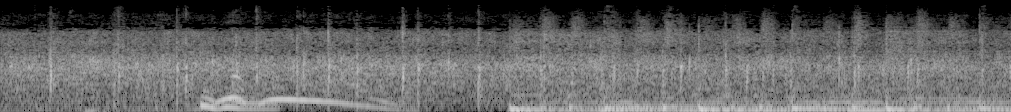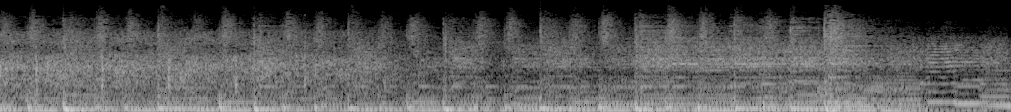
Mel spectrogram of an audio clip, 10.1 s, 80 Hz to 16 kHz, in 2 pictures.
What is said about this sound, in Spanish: Pero dejarme, por favor, dejarme que hoy mi aplauso de las 12 sea para vosotros, para la banda.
